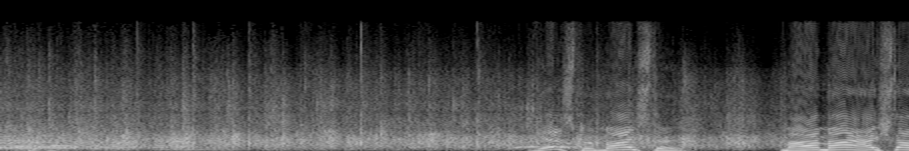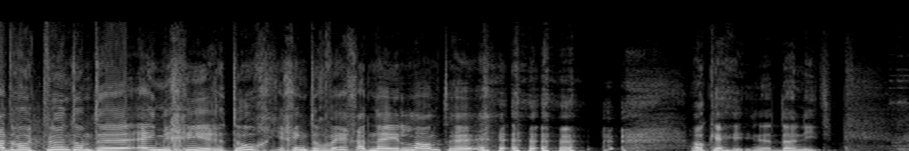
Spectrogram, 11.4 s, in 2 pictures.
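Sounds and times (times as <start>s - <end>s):
audience applause: 0.0s - 6.3s
speech: 3.3s - 9.4s, 10.0s - 11.2s.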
